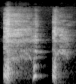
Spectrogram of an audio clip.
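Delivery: sharp chesty cough. Real, not acted. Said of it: "I'm coughing in the phone".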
